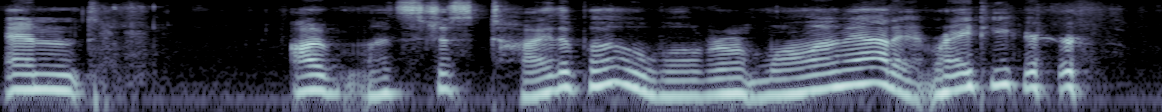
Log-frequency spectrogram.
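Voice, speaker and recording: A woman talks very slowly, her medium-pitched voice moving with lively intonation. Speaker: crafter showing a handmade journal. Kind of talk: craft flip-through tutorial. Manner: casual, chatty.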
